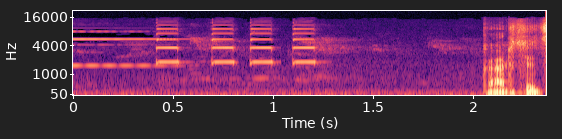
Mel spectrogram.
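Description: A checkout scanner beeps several times in quick succession.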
